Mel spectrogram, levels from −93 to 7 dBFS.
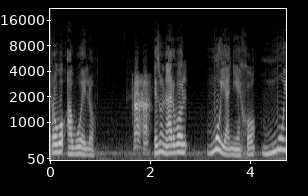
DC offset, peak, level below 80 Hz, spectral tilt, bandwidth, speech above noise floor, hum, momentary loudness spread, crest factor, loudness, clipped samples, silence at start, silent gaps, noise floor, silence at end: under 0.1%; -6 dBFS; -60 dBFS; -6.5 dB/octave; 10.5 kHz; 30 dB; none; 10 LU; 18 dB; -24 LUFS; under 0.1%; 0 s; none; -53 dBFS; 0 s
